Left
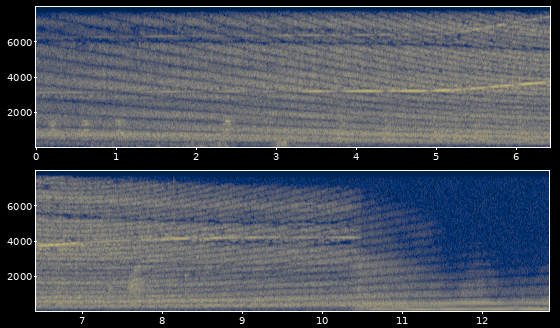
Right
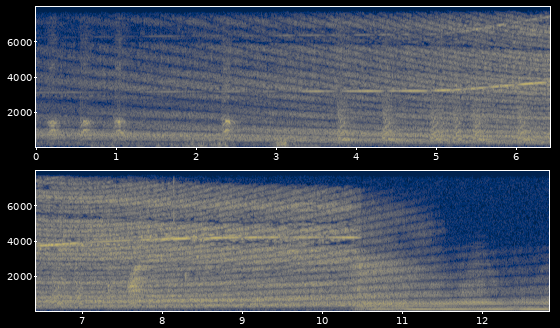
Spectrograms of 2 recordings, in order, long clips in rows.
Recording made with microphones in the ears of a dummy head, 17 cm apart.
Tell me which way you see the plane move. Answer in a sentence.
In this clip you hear the plane travel towards the right.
